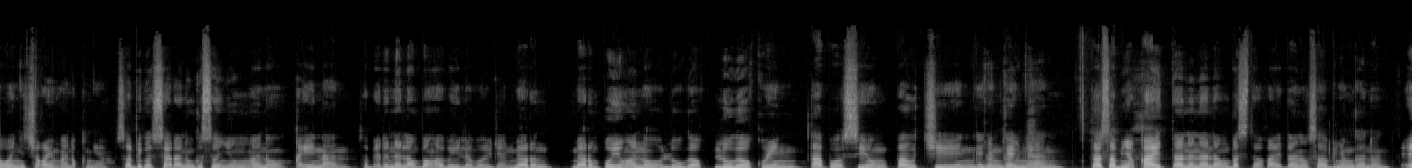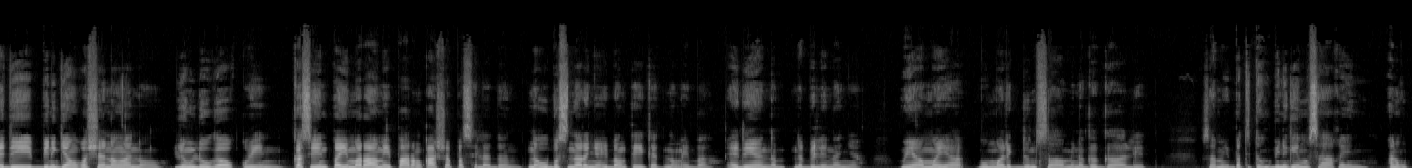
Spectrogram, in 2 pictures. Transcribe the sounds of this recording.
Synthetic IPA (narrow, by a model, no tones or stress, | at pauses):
wɐɲɐt͡ʃɐkajʊŋʔɐnakɲasaːbɪko̞sɛɾʔɐnoŋɡʊst̪oɲʊŋʔɐno̞kɐʔɪnɐnsaːbɪʔɐnonɐlɐŋbɐŋʔɐvɛjlɐbold͡ʒanmɛːɾo̞n | mɛːɾonpʊjʊŋʔɐno̞luːɡɐluːɡɐwkwint̪aːpo̞sjʊŋpawt͡ʃɪnɡɐɲːaŋɡɐɲːant̪asaːbɪɲakaːhɪt̪̚ʔɐnonɐlɐŋbɐst̪akaːhɪt̪̚ʔɐnosaːbɪɲɐŋɡɐno̞nʔɛd̪ɪbɪnɪɡjɐŋkoʃanɐŋʔɐno̞jʊŋluːɡɐwkwɪnkɐsɛjʊnpɐjʊŋmɐɾaːmɪpaːɾɐŋkaːʃɐpɐsɪlad̪o̞nːɐʔuːbosnɐɾɪnjʊŋʔɪbaŋt̪iːkɛt̪̚noŋʔɪbaʔɛd̪ɛjonːɐːɐbɪlɪnɐɲa | mɐjamɐjaʔbʊmɐlɪk̚d̪ʊnsɐmɪnɐɡaɡaːlɛt̪̚ | saːbɪɲabɐt̪̚ɪt̪oŋbɪnɪɡajmosɐʔaːkɪnʔɐno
